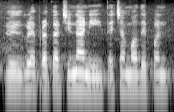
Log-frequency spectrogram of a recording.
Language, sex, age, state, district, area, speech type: Marathi, female, 45-60, Maharashtra, Nanded, rural, spontaneous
